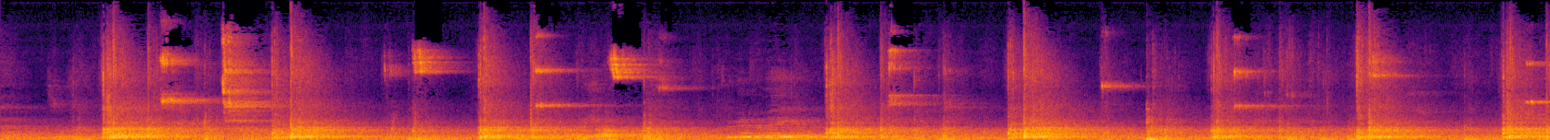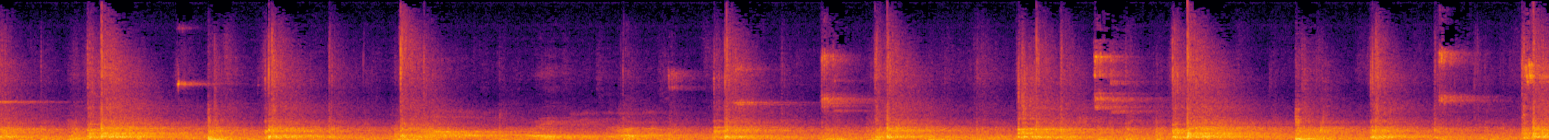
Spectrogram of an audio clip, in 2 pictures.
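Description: Squash rally in a boasting drill: the ball struck by rackets and hitting the court walls about once a second, each hit echoing in the court, with short high squeaks of shoes on the wooden floor between strikes.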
